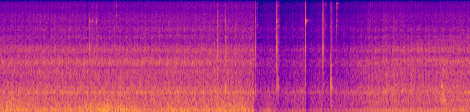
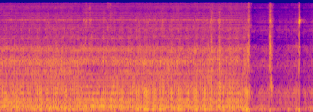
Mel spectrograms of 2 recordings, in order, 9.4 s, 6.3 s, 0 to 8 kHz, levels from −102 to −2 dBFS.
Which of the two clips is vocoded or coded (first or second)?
second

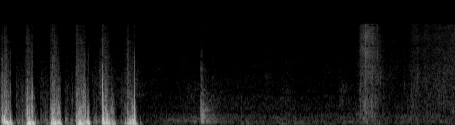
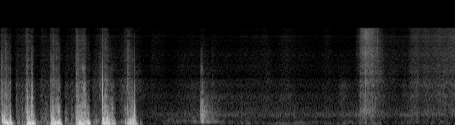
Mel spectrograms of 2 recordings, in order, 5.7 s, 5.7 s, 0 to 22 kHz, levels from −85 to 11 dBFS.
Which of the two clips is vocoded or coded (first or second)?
second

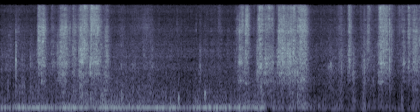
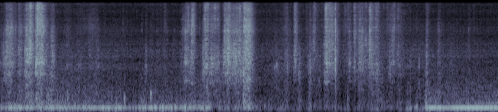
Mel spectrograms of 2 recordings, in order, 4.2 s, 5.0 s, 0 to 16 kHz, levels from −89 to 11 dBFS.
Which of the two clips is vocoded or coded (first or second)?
first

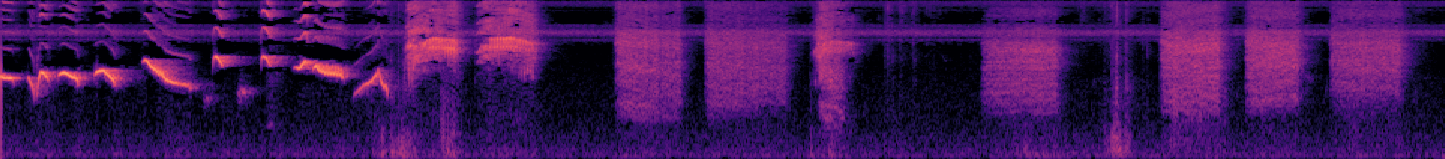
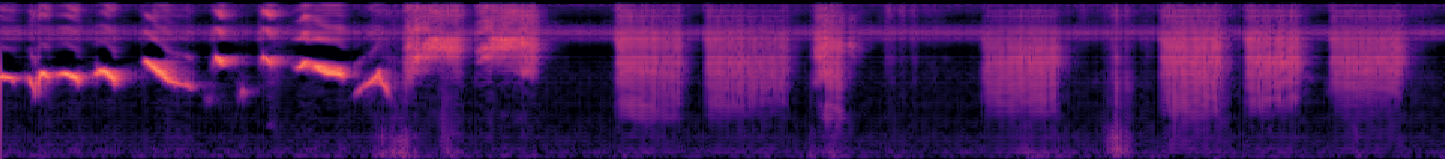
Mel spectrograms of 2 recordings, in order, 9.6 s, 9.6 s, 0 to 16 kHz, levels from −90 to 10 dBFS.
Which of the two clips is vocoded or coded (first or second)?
second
